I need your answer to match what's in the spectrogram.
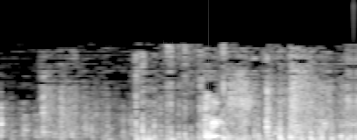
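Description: Rapid clip-clopping hoofbeats of several horses riding off, a dense rhythmic drumming that swells louder partway through, with a brief voice calling out over the galloping.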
